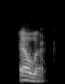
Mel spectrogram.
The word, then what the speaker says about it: Alex: Now it's spelled A-L-E-X, so you would think it's pronounced Alex, but it is not. It is pronounced Ellick.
